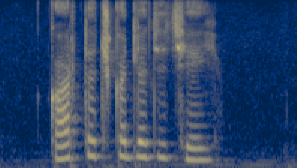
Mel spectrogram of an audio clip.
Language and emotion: Russian, neutral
